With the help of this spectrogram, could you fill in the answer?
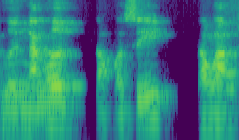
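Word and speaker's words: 士: dài sổ ngang dưới ngắn hơn đọc là Sĩ đọc là s Đọc mạnh ch s s sử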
